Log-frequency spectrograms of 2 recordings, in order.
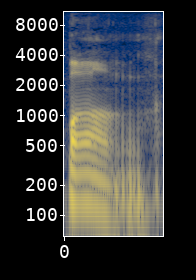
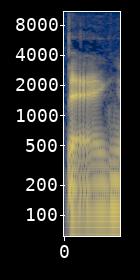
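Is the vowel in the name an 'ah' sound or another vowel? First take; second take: ah; another vowel. First: The vowel is an open 'ah' sound. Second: The vowel is not an 'ah' sound. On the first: "I thought it was like an ah sound" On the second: "as opposed to like bang"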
